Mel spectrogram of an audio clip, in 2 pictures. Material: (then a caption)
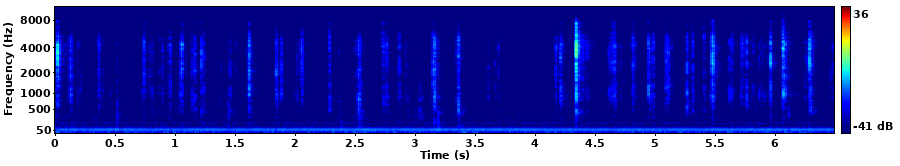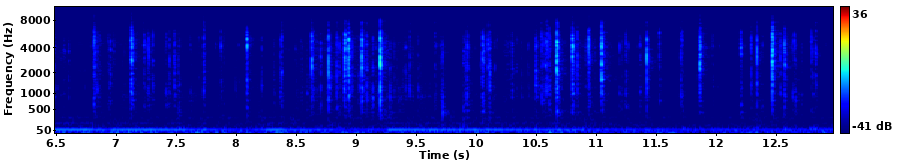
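Plastic. A cream-coloured plastic computer keyboard with hollow keycaps is typed on with fingertips and long painted nails. It gives rapid, irregular key taps that are bright, short clicks with almost no ring. A steady low hum sits underneath.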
